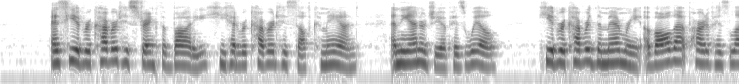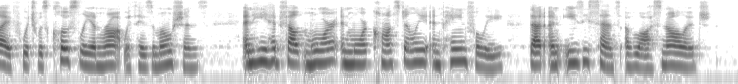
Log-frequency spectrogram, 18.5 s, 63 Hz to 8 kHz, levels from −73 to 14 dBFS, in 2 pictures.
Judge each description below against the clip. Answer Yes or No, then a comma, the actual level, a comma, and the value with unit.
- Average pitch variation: Yes, average, 3.2 semitones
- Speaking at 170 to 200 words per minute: Yes, average, 180 wpm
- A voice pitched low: No, high, 200 Hz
